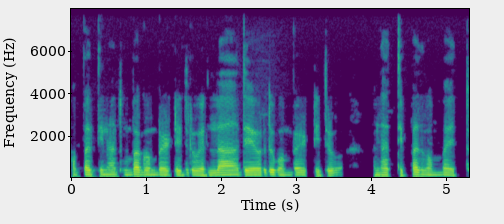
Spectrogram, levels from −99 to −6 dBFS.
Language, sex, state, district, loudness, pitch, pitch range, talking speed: Kannada, male, Karnataka, Shimoga, -22 LUFS, 100 Hz, 100-105 Hz, 145 wpm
